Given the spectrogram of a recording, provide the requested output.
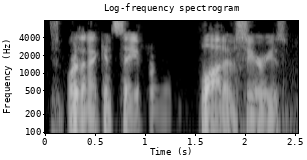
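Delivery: ordinary delivery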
